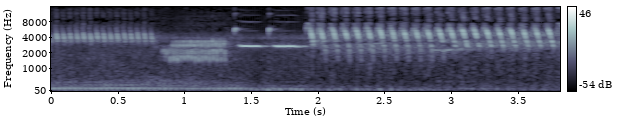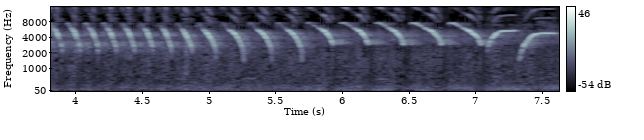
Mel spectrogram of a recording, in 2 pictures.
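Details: Canary in full song: short buzzy notes and a steady whistle, then a long rapid series of high repeated notes that slow into separate descending sweeps.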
